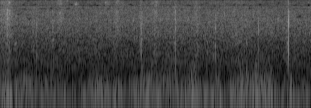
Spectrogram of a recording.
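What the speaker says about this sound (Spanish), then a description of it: "Un trote de vaca preocupada, dijo don Adán." A cow's hooves thud in an uneven trotting clip-clop on the ground outdoors, close and fairly loud, over low background rustle.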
